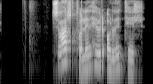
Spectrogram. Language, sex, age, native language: Icelandic, female, 30-39, Icelandic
